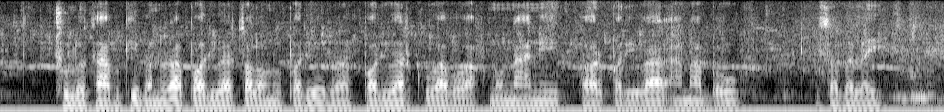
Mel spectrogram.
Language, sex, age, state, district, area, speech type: Nepali, male, 30-45, West Bengal, Kalimpong, rural, spontaneous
